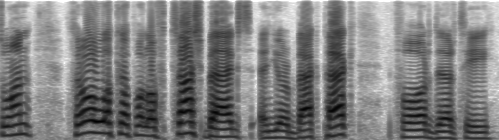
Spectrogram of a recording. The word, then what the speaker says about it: trash bag: throw a couple of trash bags and your backpack for dirty laundry so we have here trash bag trash bag you put the stress on the first part also backpack backpack always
